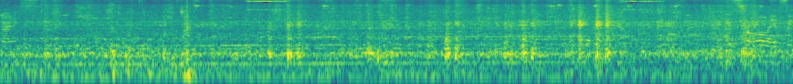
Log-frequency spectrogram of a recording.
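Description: Electric commuter train running along the track, heard from inside the carriage: a steady rumble and hum, with short knocks from the wheels every second or so.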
